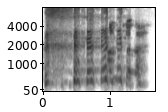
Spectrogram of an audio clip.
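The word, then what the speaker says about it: Sláinte: So correct my pronunciation if I'm wrong, but Slaunta. – Slaunta. Very good.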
